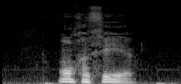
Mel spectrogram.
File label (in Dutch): "ongeveer", Dutch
